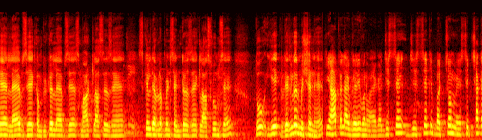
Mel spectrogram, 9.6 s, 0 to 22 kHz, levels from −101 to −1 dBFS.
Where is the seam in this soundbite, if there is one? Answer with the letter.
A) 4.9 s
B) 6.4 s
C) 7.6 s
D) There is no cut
B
